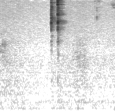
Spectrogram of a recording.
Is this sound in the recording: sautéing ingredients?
no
